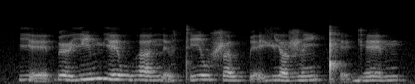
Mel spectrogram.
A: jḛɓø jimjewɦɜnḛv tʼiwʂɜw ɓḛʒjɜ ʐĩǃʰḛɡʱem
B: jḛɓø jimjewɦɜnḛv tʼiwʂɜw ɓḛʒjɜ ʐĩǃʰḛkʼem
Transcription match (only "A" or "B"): A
